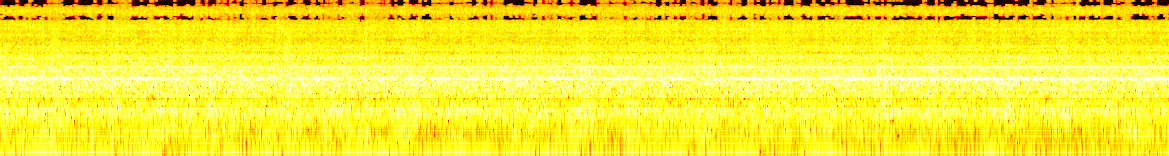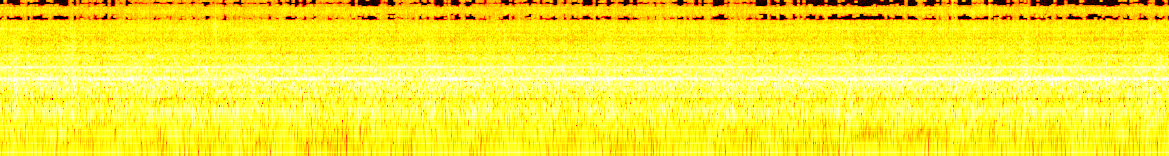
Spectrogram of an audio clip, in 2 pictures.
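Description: Electric stand mixer running steadily at one speed while mixing bread-roll dough: a constant motor hum with a high steady tone, unchanged throughout.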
